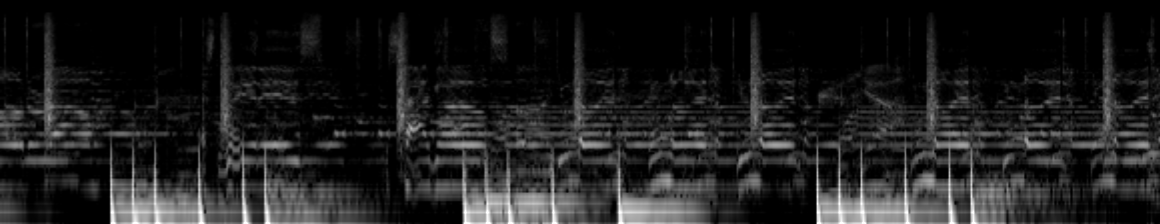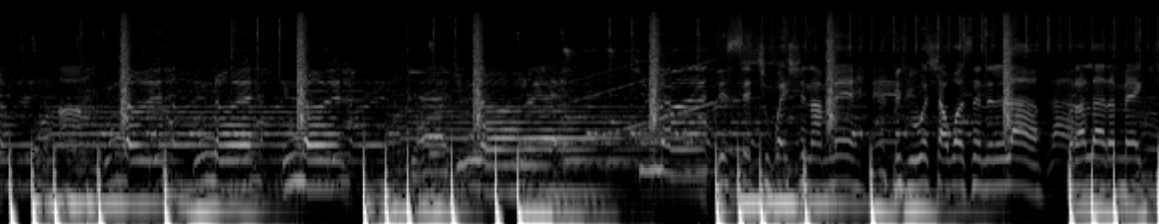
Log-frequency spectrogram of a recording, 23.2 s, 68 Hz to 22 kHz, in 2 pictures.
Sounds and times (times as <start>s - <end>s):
Music: 0.0s - 23.1s.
